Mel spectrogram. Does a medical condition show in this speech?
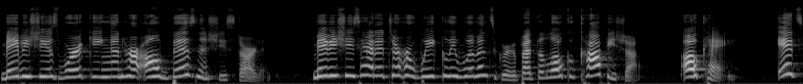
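No.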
